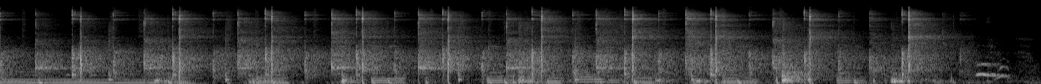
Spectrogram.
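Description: Table tennis ball being blocked in a rally: quick, evenly paced clicks of the ball off bat and table, about two to three a second, over background music.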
